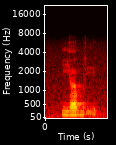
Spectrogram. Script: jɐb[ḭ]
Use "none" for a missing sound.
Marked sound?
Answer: ḭ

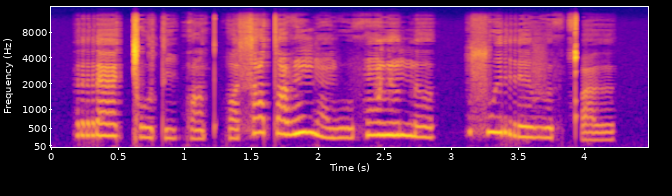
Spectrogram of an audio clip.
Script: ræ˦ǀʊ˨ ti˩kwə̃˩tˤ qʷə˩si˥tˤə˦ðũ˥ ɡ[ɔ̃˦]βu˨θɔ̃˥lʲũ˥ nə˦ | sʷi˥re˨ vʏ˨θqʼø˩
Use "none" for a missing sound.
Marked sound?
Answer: ɔ̃˨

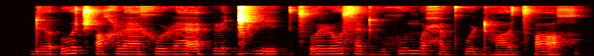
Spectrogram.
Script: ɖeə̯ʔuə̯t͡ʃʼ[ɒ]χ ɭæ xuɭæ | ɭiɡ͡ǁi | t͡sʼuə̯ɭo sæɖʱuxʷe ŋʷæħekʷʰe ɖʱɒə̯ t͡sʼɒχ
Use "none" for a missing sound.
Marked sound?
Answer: ɒ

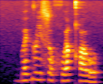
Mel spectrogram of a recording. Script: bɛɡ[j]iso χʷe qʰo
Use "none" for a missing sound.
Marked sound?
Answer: ɹ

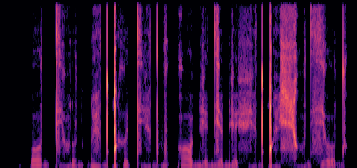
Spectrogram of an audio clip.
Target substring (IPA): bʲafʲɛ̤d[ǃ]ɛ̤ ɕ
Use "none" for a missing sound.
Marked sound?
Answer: ǃ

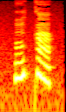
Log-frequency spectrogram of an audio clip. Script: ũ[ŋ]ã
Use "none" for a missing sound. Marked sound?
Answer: kː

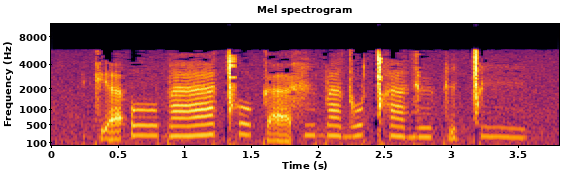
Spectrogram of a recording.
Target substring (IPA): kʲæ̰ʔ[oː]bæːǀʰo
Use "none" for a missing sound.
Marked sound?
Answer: oː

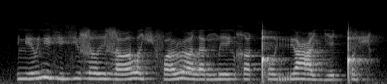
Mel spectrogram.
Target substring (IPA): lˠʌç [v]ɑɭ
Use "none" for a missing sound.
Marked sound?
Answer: f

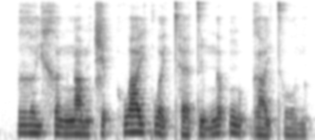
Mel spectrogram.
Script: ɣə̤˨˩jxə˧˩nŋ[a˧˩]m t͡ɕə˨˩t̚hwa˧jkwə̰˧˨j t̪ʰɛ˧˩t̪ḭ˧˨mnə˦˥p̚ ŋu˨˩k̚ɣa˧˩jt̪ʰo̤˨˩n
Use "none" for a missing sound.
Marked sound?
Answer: a˧˩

